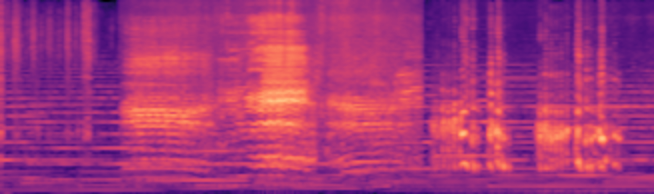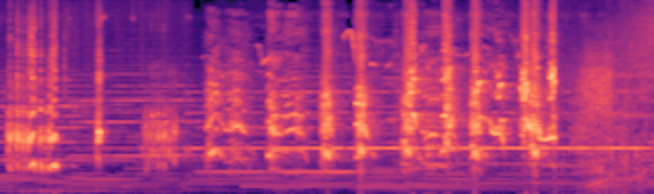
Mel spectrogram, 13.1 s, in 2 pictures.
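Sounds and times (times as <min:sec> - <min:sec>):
background music: 0:00.0 - 0:13.0
sheep bleating: 0:01.2 - 0:04.2
turkey gobbling: 0:01.2 - 0:12.1.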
